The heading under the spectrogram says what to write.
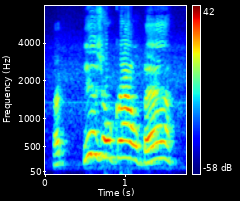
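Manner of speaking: very high, loud pixie voice; little pixie. Acted. Pixie running up to Moonface, very high and loud. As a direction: chirp it out eagerly.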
